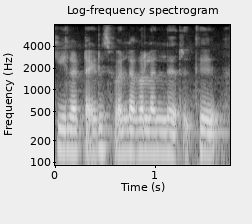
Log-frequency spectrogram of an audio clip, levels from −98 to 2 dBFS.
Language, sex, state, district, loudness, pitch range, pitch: Tamil, male, Tamil Nadu, Kanyakumari, -16 LUFS, 130-140 Hz, 135 Hz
